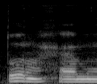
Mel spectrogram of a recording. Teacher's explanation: Nah, cara membacanya dibaca panjang 2-6 harakat. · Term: mat arid lisukun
